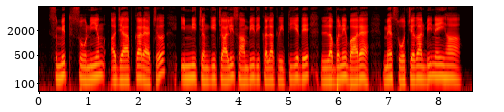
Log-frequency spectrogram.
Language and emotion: Dogri, surprised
